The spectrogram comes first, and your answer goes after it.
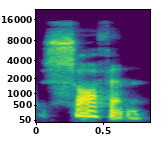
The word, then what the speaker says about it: soften: With both words, I don't pronounce the T. I say soften, and I say often. But sometimes you'll hear people say often, and it's not wrong.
